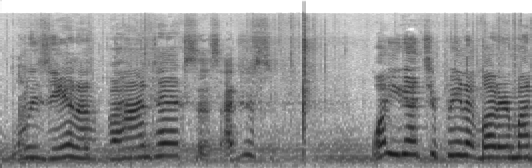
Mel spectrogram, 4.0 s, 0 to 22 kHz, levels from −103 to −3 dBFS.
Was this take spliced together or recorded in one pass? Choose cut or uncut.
uncut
